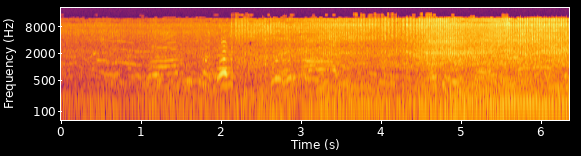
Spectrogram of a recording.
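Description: Voices of people talking over a steady low rumble, with a broad rushing noise swelling from about four and a half seconds in.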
